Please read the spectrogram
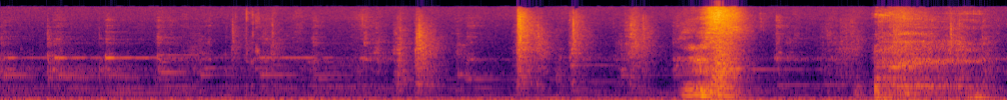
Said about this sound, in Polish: Przepraszam za pieska. Piesek jest tutaj ze mną, drapie i kicha.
